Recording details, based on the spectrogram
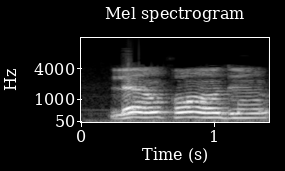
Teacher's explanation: क़ाफ को मोटा करके पढ़ेंगे और दाल क़लक़ला डबल साउंड आएगा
